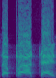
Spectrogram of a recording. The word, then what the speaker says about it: apartheid: you some apartheid and that's the correct pronounces pronunciation that apartheid is apartheid that is a dutch word beloved can you think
